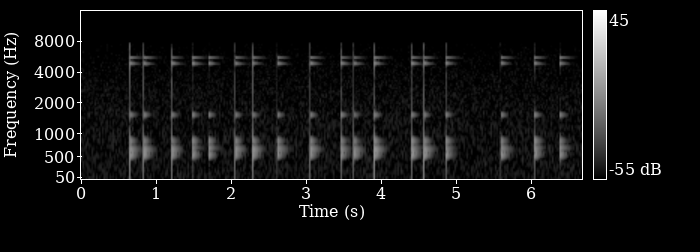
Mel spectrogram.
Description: Irregular taps on a metal pipe. There is no code.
